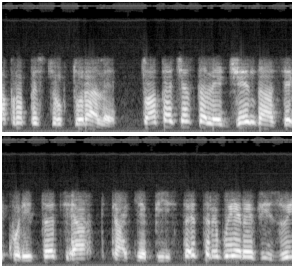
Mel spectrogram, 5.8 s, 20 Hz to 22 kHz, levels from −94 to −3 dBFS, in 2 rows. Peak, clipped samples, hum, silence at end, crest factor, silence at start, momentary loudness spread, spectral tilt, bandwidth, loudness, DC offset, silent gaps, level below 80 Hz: 0 dBFS; under 0.1%; none; 0 s; 12 dB; 0 s; 6 LU; -6.5 dB/octave; over 20 kHz; -13 LUFS; under 0.1%; none; -52 dBFS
